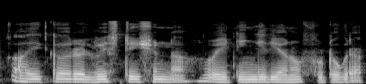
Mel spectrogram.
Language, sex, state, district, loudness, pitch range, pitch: Gujarati, male, Gujarat, Navsari, -14 LUFS, 115-125 Hz, 120 Hz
